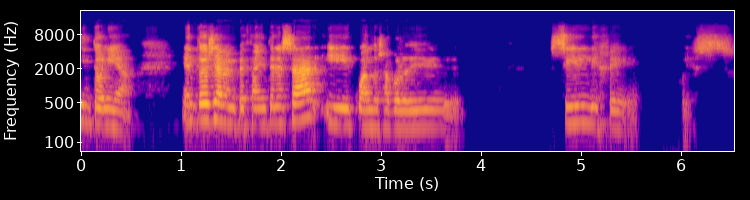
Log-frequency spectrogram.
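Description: A woman talks at a fairly slow pace, with long, frequent pauses and big swings in loudness. Her medium pitch stays fairly even in intonation. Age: 20s. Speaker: lottery shop owner and psychology student. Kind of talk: interview. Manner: halting.

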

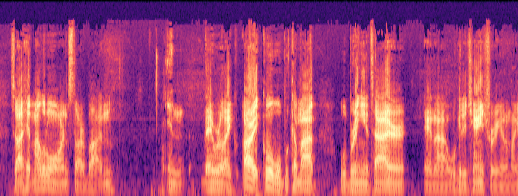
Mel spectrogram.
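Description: A man speaks at a fairly quick pace with a very deep, low pitch and ordinary pitch variation. His tone is bright and sharp, in a very clean recording with a silent background. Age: 30s. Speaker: podcast co-host. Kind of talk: casual chat.

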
